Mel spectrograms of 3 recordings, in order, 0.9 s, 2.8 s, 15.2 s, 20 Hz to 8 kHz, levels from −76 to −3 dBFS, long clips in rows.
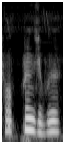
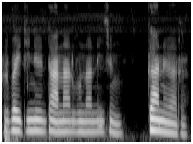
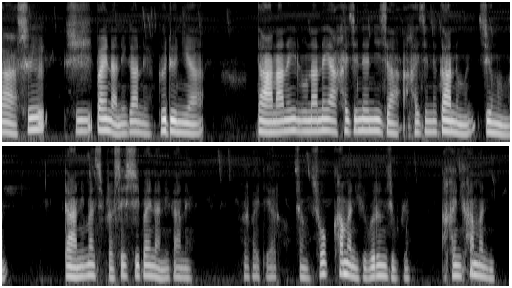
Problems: low volume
